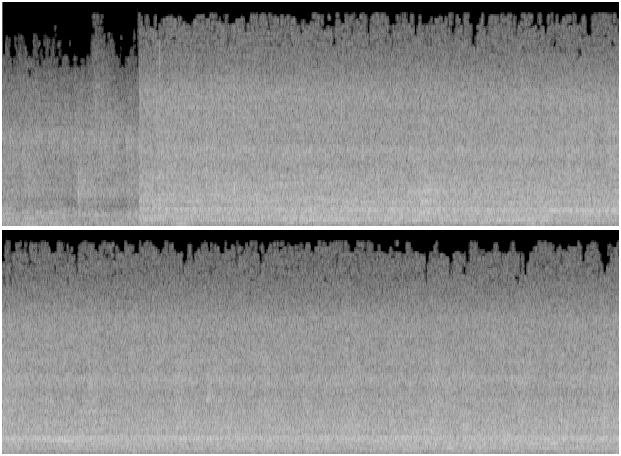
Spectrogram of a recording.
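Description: Background music for about the first second, cut off suddenly by a hair dryer running steadily, a continuous even whooshing hiss with a faint motor whine.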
